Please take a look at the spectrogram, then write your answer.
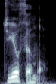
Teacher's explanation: the emphasis is on the third syllable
